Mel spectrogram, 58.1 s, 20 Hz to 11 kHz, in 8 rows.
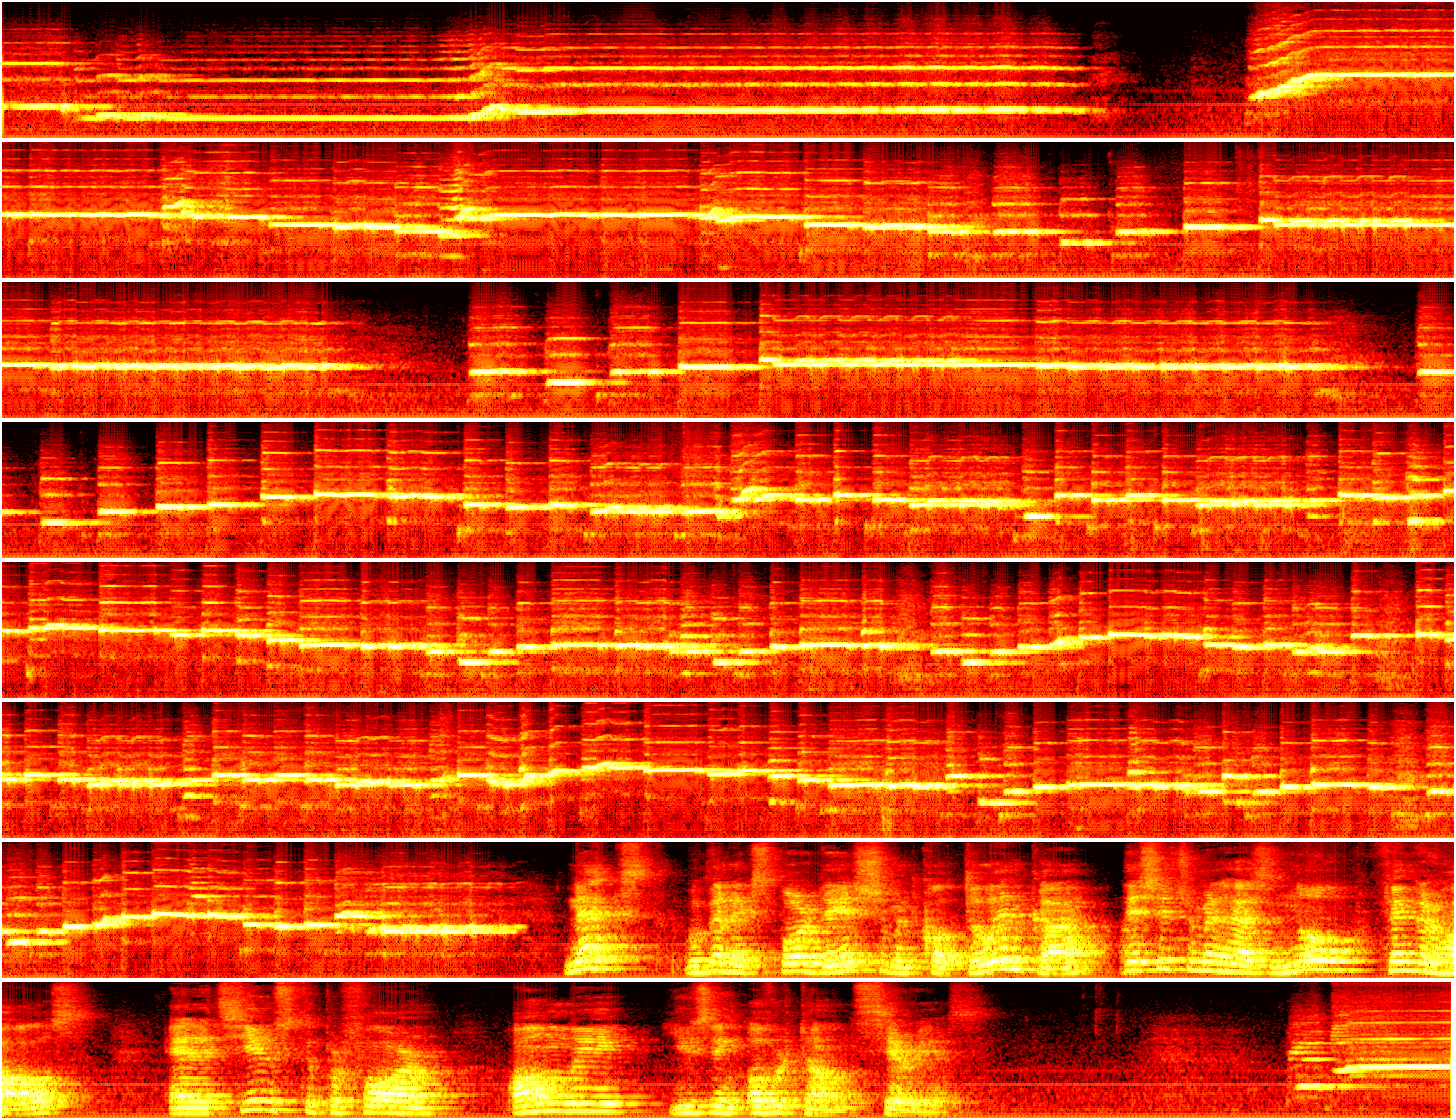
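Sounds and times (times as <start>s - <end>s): wooden flute melody: 0.0s - 49.2s, 56.0s - 58.0s.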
